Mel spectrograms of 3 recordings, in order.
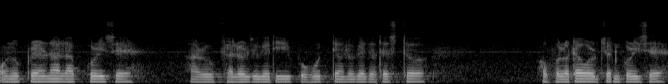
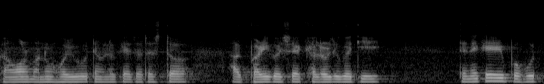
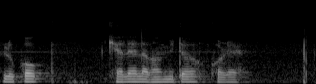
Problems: constant background noise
